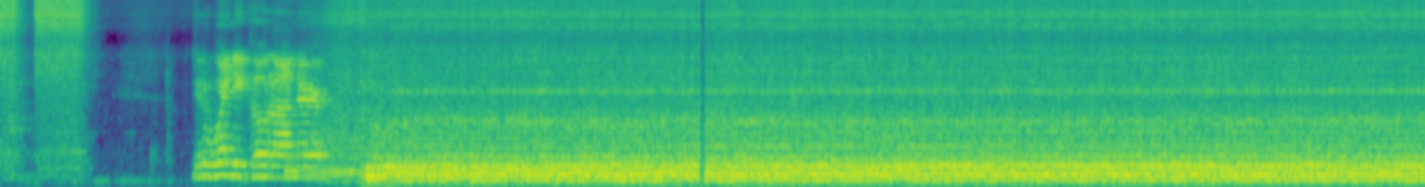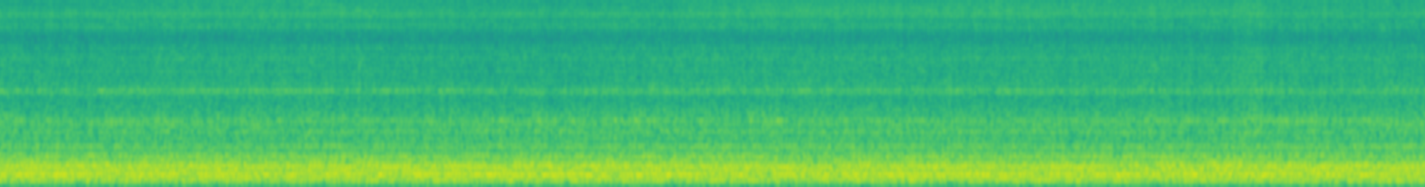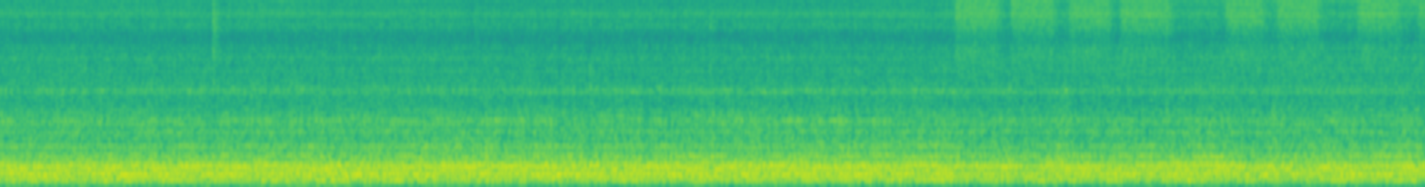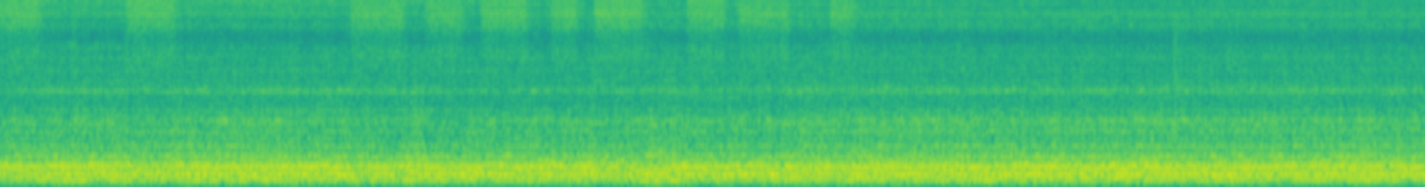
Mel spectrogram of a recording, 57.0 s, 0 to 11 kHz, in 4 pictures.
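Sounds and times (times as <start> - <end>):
ventilation fan whirring: 0.0 - 57.0.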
